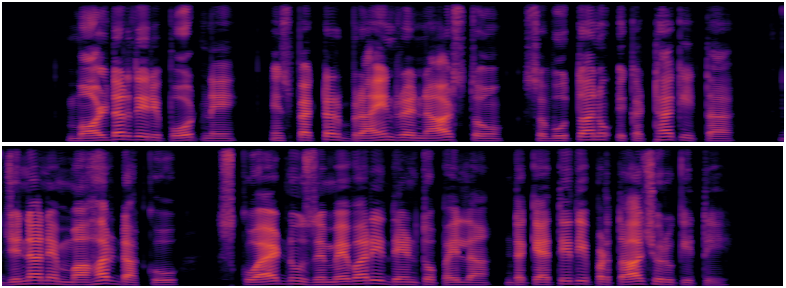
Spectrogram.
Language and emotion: Punjabi, neutral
